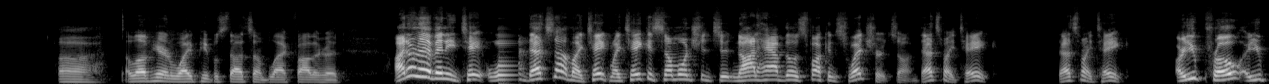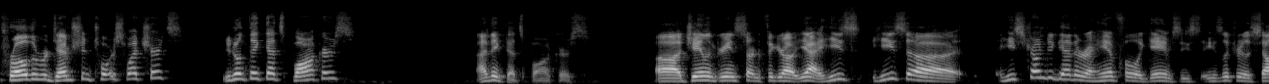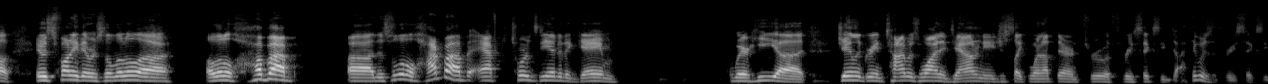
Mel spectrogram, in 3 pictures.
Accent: American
